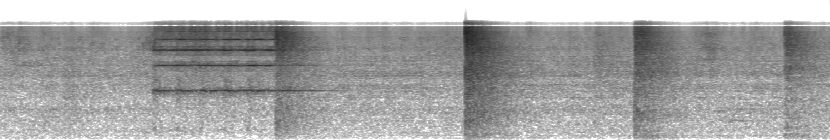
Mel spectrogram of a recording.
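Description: A boxing gym's electronic round timer sounds a steady buzzer tone for about two seconds, and punches smack into focus pads four times, roughly one every second and a half, the second the loudest.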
